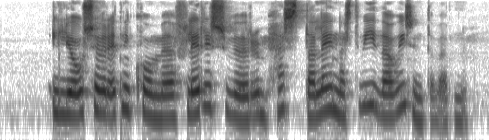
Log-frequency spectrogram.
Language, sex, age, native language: Icelandic, male, 40-49, Icelandic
